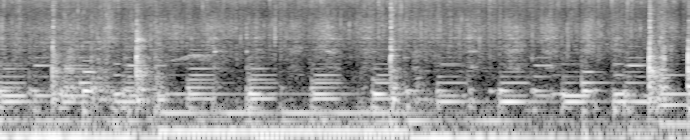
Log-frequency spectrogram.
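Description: Vermicelli is lightly roasted and stirred in a pan for semiya kesari, a loud continuous sizzle with regular scraping strokes and occasional sharp clinks over steady background music.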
